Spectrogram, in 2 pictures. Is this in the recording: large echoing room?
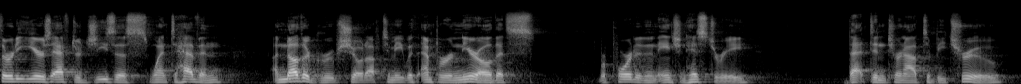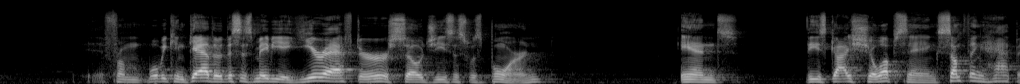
yes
